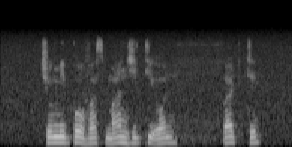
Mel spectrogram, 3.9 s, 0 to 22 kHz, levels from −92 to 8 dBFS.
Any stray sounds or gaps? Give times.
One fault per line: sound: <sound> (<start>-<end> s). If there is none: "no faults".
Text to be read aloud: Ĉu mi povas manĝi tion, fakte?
no faults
